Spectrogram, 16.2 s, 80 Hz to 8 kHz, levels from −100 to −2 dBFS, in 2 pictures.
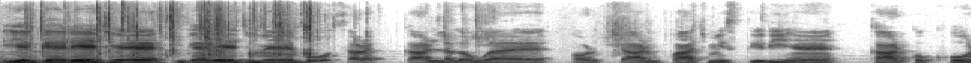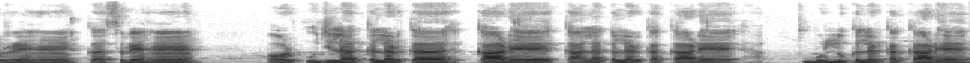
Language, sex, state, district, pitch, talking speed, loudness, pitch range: Hindi, male, Bihar, Muzaffarpur, 120 Hz, 145 wpm, -22 LUFS, 120-125 Hz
